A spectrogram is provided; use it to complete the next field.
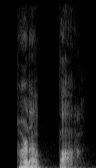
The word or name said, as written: हड़प्पा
